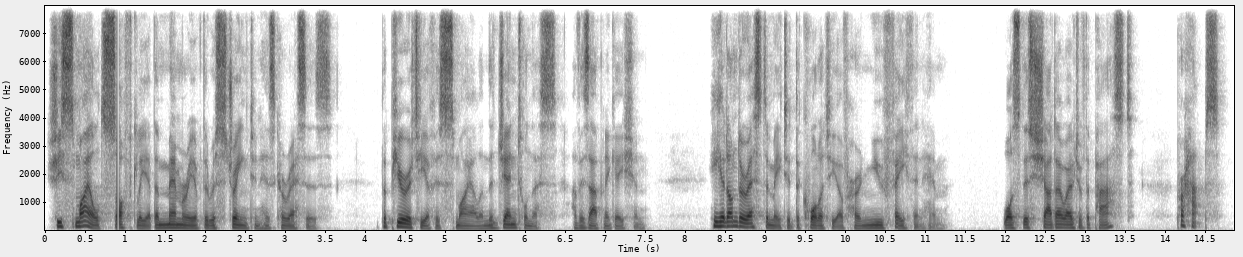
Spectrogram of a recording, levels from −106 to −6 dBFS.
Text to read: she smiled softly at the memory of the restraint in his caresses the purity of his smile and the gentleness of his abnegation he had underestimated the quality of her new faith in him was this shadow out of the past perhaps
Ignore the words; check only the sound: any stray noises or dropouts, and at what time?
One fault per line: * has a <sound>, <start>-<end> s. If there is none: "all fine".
* has a dropout, 0.9-0.9 s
